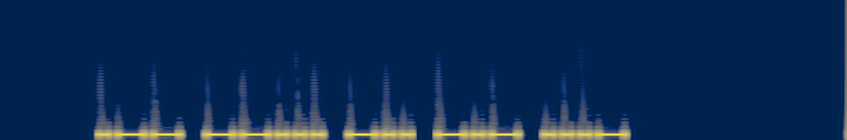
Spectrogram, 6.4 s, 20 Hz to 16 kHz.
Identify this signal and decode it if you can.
Morse code, heard as a keyed tone, about 18 wpm, 700 Hz. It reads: W7DKV
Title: Speed Racing - USA 1x3 Call Signs 15wpm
